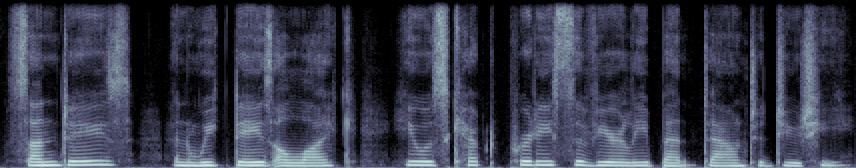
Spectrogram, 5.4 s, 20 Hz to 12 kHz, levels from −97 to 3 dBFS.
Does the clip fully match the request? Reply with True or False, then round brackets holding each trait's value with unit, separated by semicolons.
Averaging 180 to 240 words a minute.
False (155 wpm)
